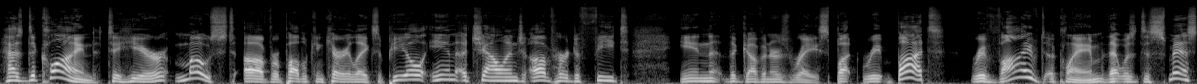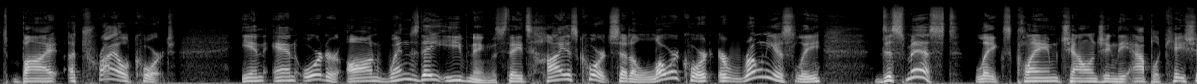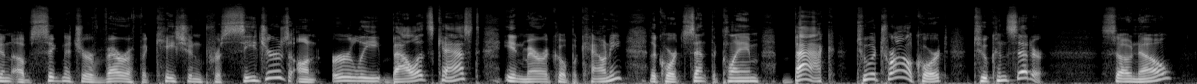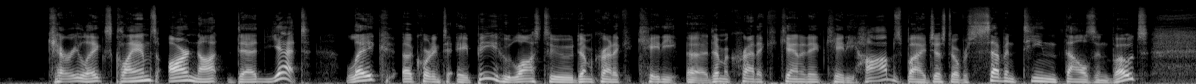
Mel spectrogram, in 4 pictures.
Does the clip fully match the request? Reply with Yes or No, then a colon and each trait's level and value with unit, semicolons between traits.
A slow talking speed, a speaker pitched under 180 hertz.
Yes: slow, 130 wpm; low, 135 Hz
